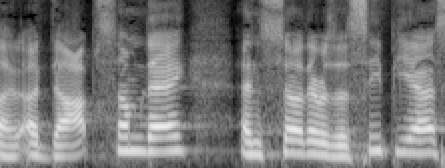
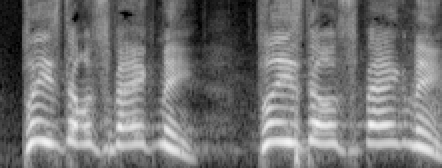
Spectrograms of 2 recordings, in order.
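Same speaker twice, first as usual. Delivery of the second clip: put-on, high, loud child's yell at top of lungs; 9 semitones higher than usual. Retelling a child's outburst in front of a visitor: imitating a child yelling. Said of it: "he yelled this at the top of his lungs".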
